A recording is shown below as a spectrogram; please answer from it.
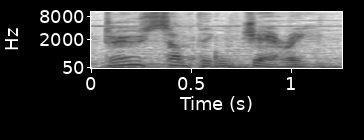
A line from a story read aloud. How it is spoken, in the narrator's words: his wife hissed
